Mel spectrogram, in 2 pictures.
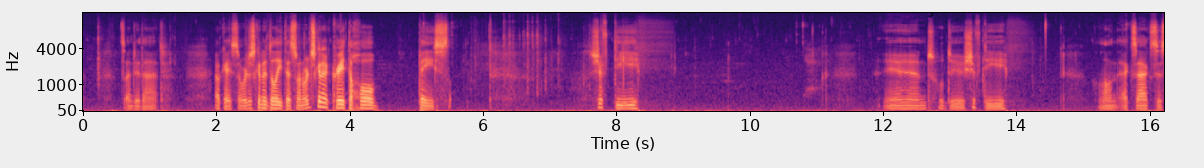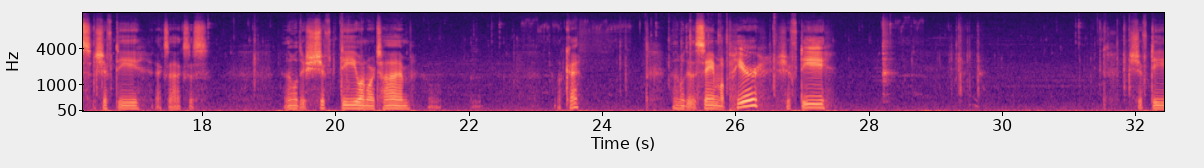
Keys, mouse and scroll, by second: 0.7 KP_1, 2.2 right click, 2.8-3.2 ctrl+KP_Add, 3.6 x, 5.4 right click, 6.3-6.7 ctrl+KP_Add, 7.6 shift+d, 11.4-13.3 scroll up 1, 13.3 shift+d, 16.3 shift+d, 20.0 shift+d, 23.6-24.7 shift+middle drag, 24.7 right click, 25.3-25.8 ctrl+KP_Add, 26.4 shift+d, 29.2 shift+d.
